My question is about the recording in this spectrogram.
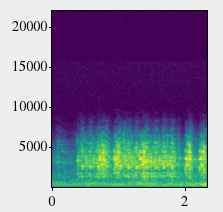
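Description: Steady background noise of a large hall, with faint irregular rustles and clicks over it.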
